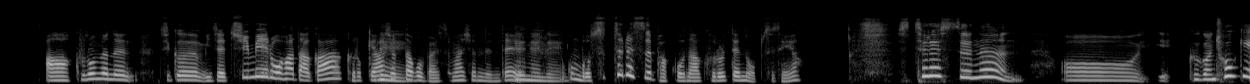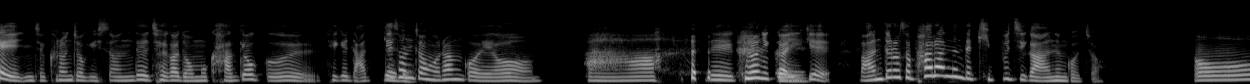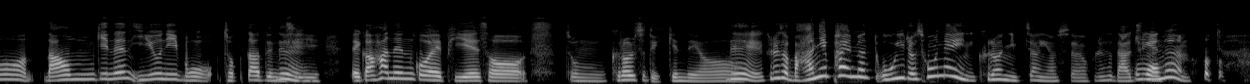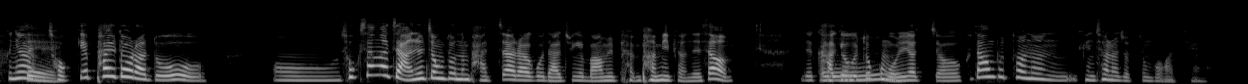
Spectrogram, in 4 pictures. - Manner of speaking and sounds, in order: other background noise; tapping; laugh; laugh; laughing while speaking: "변 마음이"
- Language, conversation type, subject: Korean, podcast, 창작 루틴은 보통 어떻게 짜시는 편인가요?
